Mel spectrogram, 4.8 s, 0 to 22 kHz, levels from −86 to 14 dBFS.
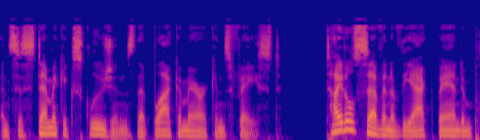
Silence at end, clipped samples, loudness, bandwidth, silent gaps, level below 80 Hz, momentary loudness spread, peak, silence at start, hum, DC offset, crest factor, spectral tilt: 0 s; under 0.1%; -26 LUFS; 13.5 kHz; 2.93-3.17 s; -50 dBFS; 12 LU; -8 dBFS; 0 s; none; under 0.1%; 18 dB; -4 dB/octave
